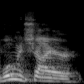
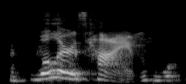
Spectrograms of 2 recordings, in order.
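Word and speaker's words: Woollersheim: Foolery, and I can't, Woolenshire. Is that how you say it? Woolenshire? I say it wrong. Woolersheim. Well, whatever, But I will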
